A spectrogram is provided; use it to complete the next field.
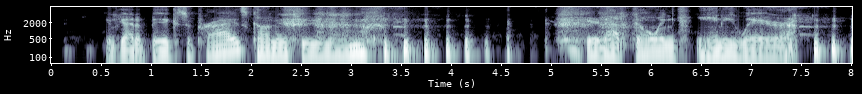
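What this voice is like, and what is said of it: Jack Nicholson / Heath Ledger Joker impression. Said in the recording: “my Jack Nicholson voice. I was actually doing Heath Ledger as the Joker voice. ... they kind of are the same”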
